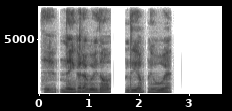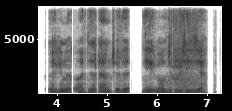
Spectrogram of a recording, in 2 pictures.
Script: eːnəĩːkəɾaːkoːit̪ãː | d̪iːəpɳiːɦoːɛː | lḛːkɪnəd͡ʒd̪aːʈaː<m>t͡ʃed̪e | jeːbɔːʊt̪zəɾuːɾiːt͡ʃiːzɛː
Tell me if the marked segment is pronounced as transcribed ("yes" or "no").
yes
